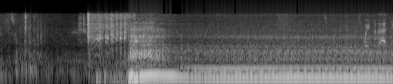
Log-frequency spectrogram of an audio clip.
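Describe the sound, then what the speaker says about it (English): A brand-new car's engine cranks and catches after some quiet handling noises, then settles into a loud, steady low rumble close by, with a voice speaking briefly beforehand. "let's hear it start up."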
